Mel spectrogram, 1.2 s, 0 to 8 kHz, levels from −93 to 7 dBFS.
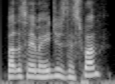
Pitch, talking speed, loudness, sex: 190 Hz, 365 wpm, -16 LUFS, male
